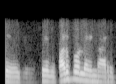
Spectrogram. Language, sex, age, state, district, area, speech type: Tamil, male, 18-30, Tamil Nadu, Tenkasi, urban, conversation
